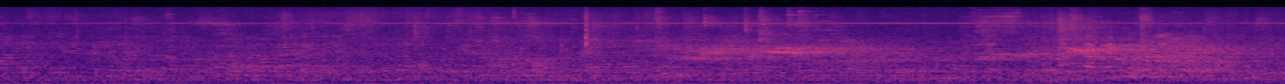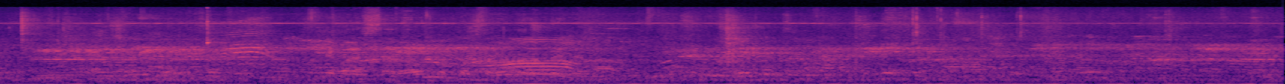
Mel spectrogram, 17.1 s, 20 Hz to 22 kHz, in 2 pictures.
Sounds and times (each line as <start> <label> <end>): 0.0 travellers to Turkey gathered and are audible 17.1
